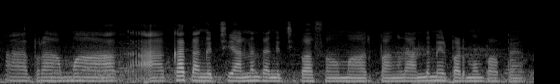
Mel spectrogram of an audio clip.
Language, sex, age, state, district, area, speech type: Tamil, female, 30-45, Tamil Nadu, Tiruvannamalai, rural, spontaneous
